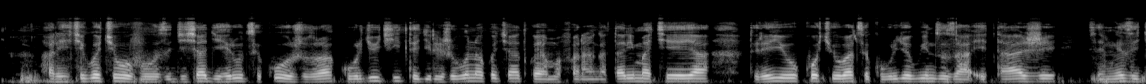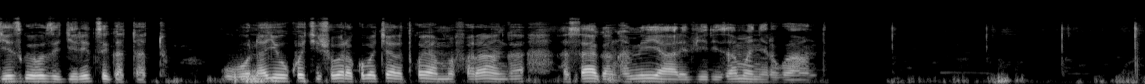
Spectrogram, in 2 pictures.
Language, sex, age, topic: Kinyarwanda, male, 18-24, health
